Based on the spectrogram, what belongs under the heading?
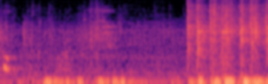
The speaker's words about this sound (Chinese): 呢鋪嘅好， 我哋洗牌啦。 係，跟住我哋就揀曬呢七。 好， yeah. 洗牌。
